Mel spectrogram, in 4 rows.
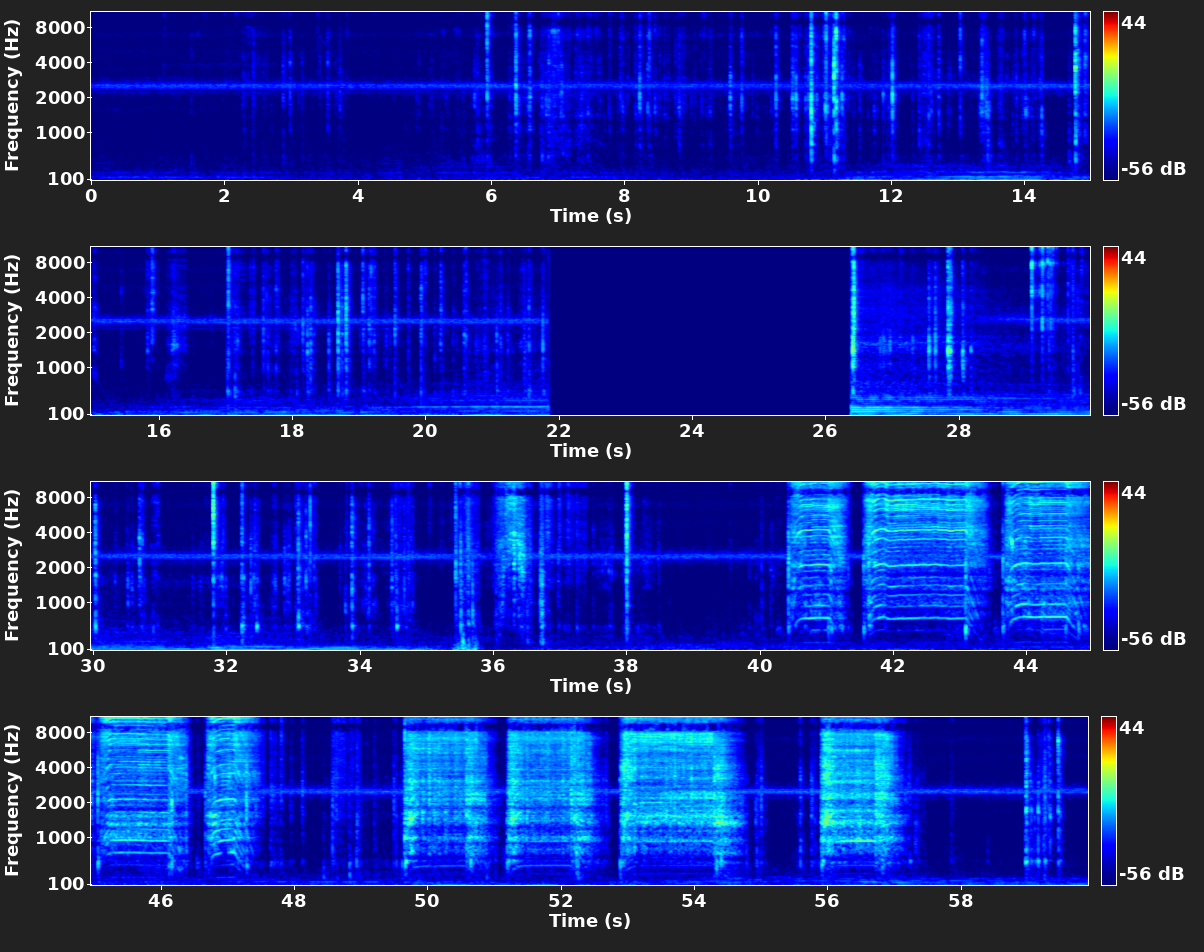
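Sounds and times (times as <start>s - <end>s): handling noise: 31.8s - 38.6s
small electric motors whirring: 40.4s - 47.8s, 49.5s - 57.4s.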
